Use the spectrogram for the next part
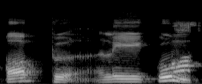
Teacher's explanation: Ba sukun, bacaan kolkolah, ya, dibaca memantul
